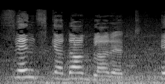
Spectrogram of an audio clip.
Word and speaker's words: Svenska Dagbladet: Svenska Dagbladet.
